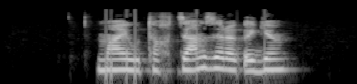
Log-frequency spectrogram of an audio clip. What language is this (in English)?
Abkhazian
